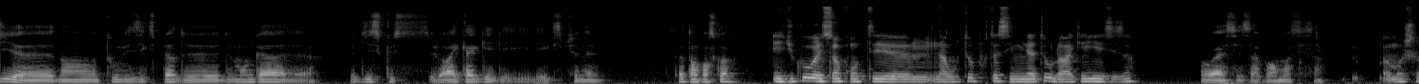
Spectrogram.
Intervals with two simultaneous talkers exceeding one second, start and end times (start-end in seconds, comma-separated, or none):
none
